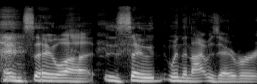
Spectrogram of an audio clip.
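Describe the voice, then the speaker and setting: A man speaks with a Mississippi accent and ordinary pitch variation. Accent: Mississippi Southern. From Mississippi (east-central, rural). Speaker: pastor. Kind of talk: casual chat. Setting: on-location recording at a training event.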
